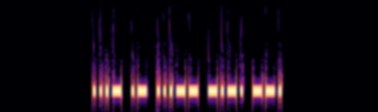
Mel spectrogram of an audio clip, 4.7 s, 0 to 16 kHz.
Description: Morse code, heard as a keyed tone, about 30 wpm, 700 Hz. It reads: VA3CG
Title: DXCC-100 Call Signs - 5 Characters - Repeated 2x - 30wpm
